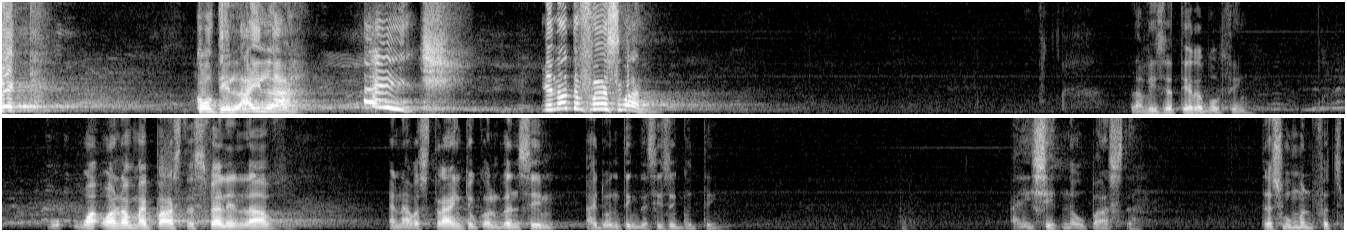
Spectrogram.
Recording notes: Preached at the Zion Sanctuary, Cape Town on the 20th August 2023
